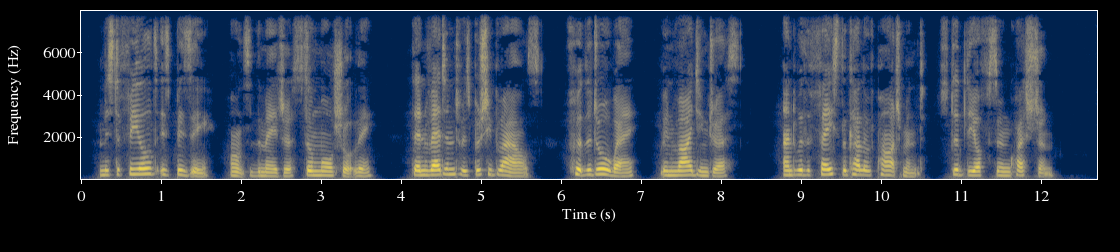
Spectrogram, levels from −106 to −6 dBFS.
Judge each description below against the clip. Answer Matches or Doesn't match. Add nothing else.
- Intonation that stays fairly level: Doesn't match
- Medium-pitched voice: Doesn't match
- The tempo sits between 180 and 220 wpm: Doesn't match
